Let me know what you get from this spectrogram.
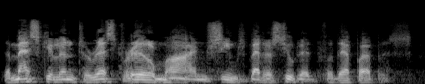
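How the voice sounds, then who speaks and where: Husky, grave alien doctor. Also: male voice, low voice, lively intonation, unhurried, fairly bright tone, exaggerated voice. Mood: grave, explanatory. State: weakened, ill. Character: male alien doctor, grave, ailing, coolly explanatory. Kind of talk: 1950s radio drama acting. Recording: old 1950s radio recording.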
